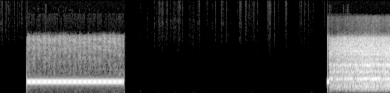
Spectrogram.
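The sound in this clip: A telephone tone from a call placed with the caller's number blocked: a single steady, mid-pitched tone held for about two seconds, then several seconds of silence before a louder, dense line sound starts abruptly.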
